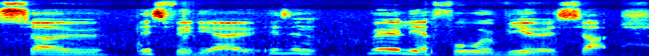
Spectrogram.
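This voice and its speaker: Over noticeable background noise, a man with a London accent speaks at a fairly high pitch. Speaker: motorcycle reviewer. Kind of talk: casual video review. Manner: casual, hesitant with fillers.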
